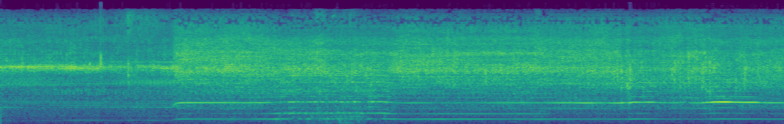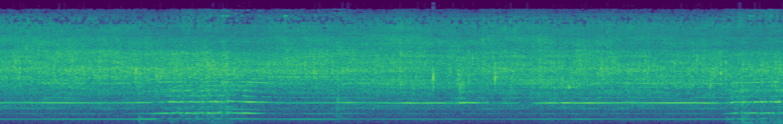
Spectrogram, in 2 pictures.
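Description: Stick blender whirring in a batch of soap batter made with olive oil, distilled water and lye, a loud steady motorized hum with pitch shifts as it is pulsed on and off several times.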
